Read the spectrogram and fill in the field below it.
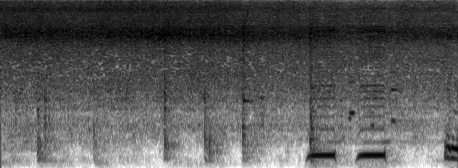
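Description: Food being mixed by hand in a bowl while making thoran, a Kerala stir-fried vegetable dish, giving soft intermittent scraping and squelching strokes close by, followed by a few louder, smoother swishes near the end.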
